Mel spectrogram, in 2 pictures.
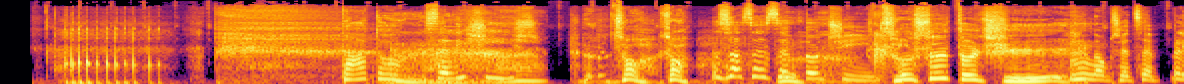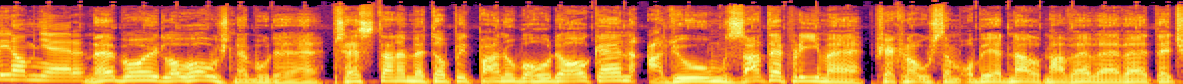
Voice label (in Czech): Reklamní spot Radio; Radio Kiss Hády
